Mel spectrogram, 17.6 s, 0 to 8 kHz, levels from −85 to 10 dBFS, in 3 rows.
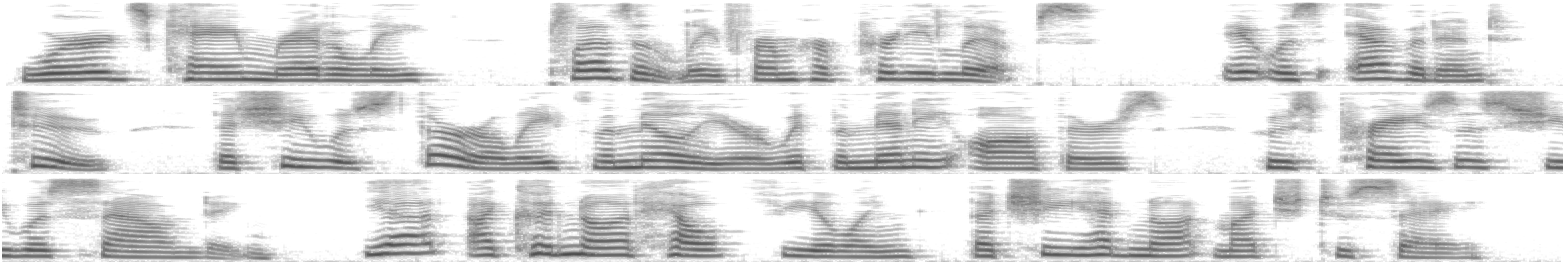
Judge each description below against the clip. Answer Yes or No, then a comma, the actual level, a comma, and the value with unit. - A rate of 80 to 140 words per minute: Yes, slow, 135 wpm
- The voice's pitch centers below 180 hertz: No, high, 220 Hz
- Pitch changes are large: No, average, 3.3 semitones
